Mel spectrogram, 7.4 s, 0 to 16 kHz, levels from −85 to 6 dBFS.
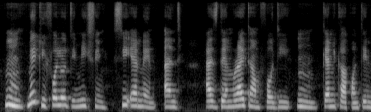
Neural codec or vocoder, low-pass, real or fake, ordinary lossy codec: codec, 44.1 kHz, 2.6 kbps, SNAC; 14.4 kHz; fake; none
